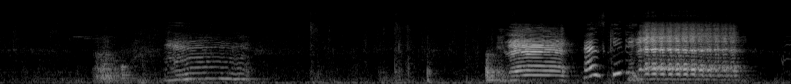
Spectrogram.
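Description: A cat meows repeatedly and plaintively.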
